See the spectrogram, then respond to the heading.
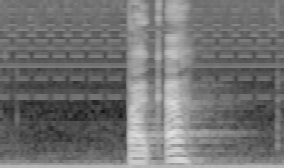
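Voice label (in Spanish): uña, awakateko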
